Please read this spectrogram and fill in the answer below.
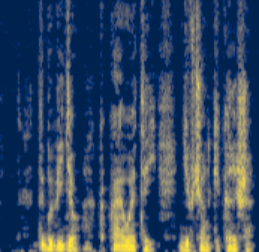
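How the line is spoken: Whispered. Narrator (Russian): сказал шепотом

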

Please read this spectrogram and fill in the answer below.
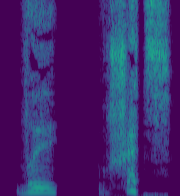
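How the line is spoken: Hoarse rasp. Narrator (Russian): прохрипел

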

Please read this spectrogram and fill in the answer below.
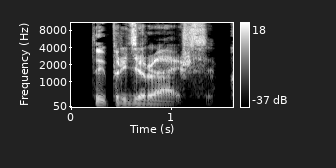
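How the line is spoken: Wry snort. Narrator (Russian): хмыкнул я

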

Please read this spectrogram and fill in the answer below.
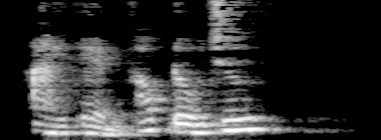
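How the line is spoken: Tearful reproach. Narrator (Vietnamese): Tôi lau lau nước mắt, tôi trách

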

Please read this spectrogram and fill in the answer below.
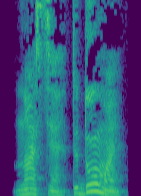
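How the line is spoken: Irritated voice. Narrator (Russian): Голос Антона звучал раздраженно

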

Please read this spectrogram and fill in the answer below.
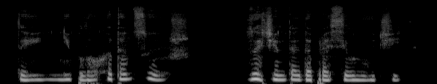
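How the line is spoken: Soft careful whisper. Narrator (Russian): прошептала я, боясь спугнуть прекрасный момент

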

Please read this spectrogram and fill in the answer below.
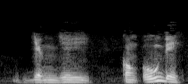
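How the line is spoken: Stern, displeased. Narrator (Vietnamese): Thích Trường Phát cảm thấy lời của Dạng Khuê thật khó nghe, nghiêm giọng nói

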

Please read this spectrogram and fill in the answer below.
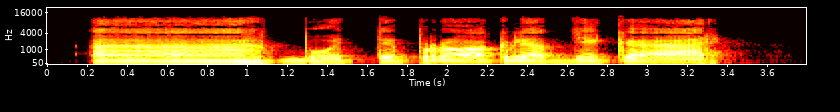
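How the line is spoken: Roaring big man. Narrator (Russian): проревел детина

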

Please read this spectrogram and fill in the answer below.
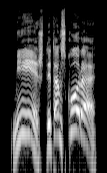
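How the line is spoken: Impatient shout. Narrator (Russian): нетерпеливо приплясывая возле калитки, крикнул

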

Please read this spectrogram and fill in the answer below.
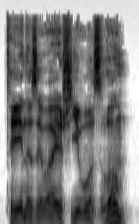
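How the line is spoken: Mocking question. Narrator (Russian): насмешливо переспросил Кейн

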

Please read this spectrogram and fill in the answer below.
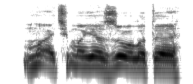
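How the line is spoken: Hoarse wheeze. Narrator (Russian): прохрипела Элина

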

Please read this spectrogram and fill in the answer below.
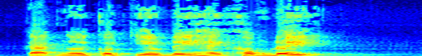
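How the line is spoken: Tiger-like roar. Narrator (Vietnamese): Lão nhân gầm lên một tiếng như mãnh hổ

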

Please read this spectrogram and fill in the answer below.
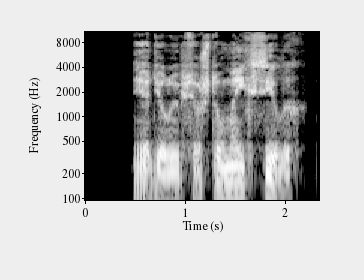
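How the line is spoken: Whispered reply. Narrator (Russian): также шепотом ответил Вадим Арсеньевич

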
